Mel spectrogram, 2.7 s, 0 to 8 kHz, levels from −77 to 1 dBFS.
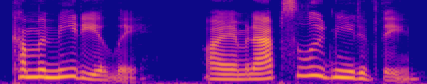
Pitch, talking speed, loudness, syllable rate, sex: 215 Hz, 200 wpm, -19 LUFS, 7.1 syllables/s, female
